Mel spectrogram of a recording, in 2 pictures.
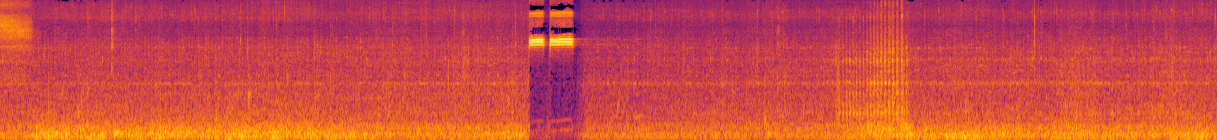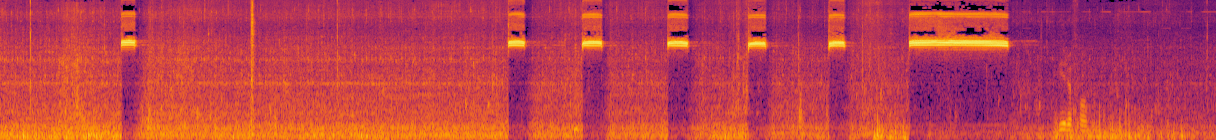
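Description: Sailing race start horn sounding a countdown over steady wind and water noise. There is a half-second blast about seven seconds in and a short blast ten seconds later, then five short blasts a second apart and a long blast of about a second and a half, which is the start signal.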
